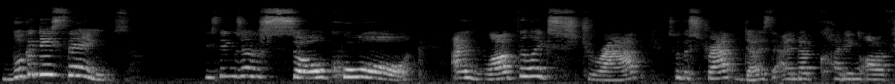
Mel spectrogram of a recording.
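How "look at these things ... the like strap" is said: high, loud, drawn-out gushing; excited admiration. Real, not acted. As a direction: stretch it out, loud and thrilled. Admiring the clogs on her feet.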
